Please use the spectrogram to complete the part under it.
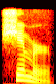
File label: "shimmer", words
